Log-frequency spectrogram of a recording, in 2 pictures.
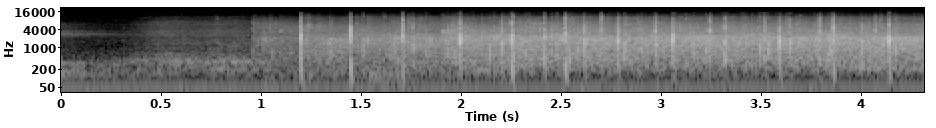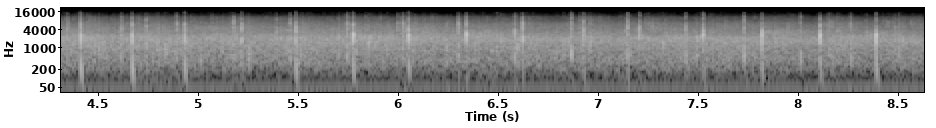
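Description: Audience applauding: after a brief hush, the applause starts about a second in and holds steady, with individual claps standing out.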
